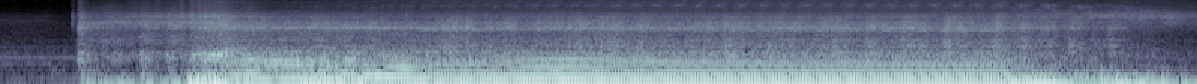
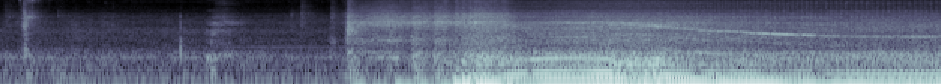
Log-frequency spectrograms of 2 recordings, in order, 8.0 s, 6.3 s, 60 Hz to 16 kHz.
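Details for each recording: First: R53 Mini Cooper S after the supercharger failed and overheated the engine: cranks, catches and settles into a rough idle with loose, uneven rattle of supercharger gear teeth chewing themselves, likely at the water pump end. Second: R53 Mini Cooper S after supercharger replacement (old one failed, chewed gears and water pump end seals suspected): clean start and smooth revs, horrific rattle gone, light supercharger whine rising and falling with revs; water pump still needs replacing.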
